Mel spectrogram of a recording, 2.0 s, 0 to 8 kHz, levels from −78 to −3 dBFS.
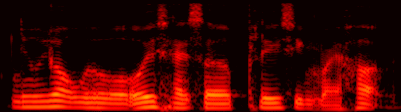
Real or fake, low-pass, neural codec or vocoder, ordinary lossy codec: fake; 7.2 kHz; vocoder, 44.1 kHz, 80 mel bands, Vocos; none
